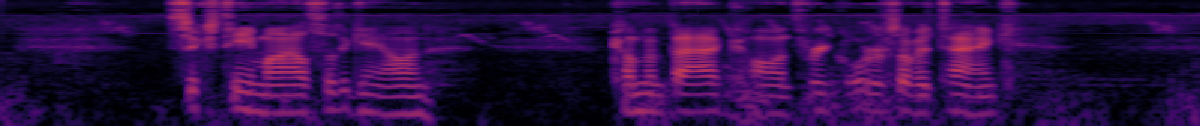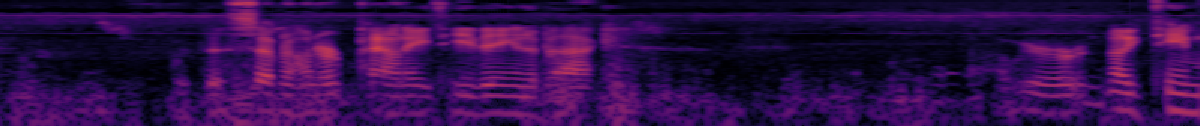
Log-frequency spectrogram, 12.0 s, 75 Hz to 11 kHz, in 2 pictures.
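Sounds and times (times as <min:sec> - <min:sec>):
faint bird chirps: 0:00.0 - 0:12.0.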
